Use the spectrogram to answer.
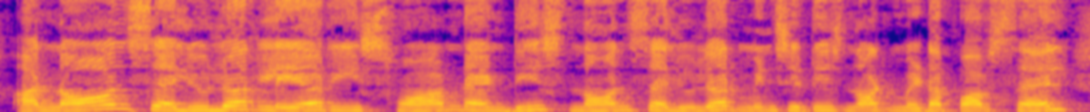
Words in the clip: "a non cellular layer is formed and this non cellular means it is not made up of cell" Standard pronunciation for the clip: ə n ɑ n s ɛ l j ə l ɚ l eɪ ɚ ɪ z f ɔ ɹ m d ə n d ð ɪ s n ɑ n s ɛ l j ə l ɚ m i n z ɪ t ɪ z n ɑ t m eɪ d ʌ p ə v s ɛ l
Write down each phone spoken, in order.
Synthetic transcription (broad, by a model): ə n ɑ n s ɛ l j ə l ɚ l eɪ ɚ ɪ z f ɔ ɹ m d ə n d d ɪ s n ɑ n s ɛ l j ə l ɚ m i n s ɪ t ɪ z n ɑ t m eɪ d ʌ p ə v s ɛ l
